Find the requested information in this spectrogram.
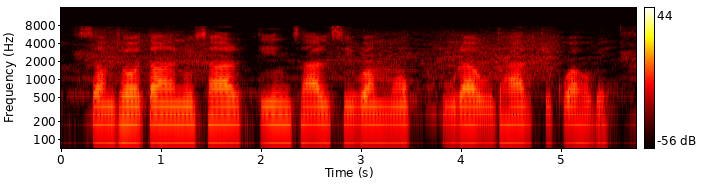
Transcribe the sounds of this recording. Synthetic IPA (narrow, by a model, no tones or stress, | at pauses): səmd͡ʒʱot̪aənusaɾt̪insalsiʋəmːokpuɾaud̪ʱaɾt͡ʃukʋaɦoʋe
